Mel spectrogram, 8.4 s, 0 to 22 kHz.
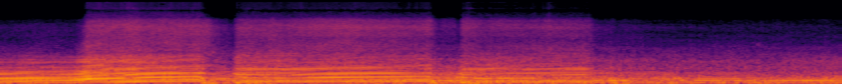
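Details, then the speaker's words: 2015 Mustang GT V8 after installing Stainless Works long-tube headers with Solo performance exhaust, not yet tuned, doing pulls; loud engine pitch climbing cleanly through each gear with crisp shifts and no stumble; healthy acceleration. "Oh, yeah. That sounds so good. Sounds good."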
